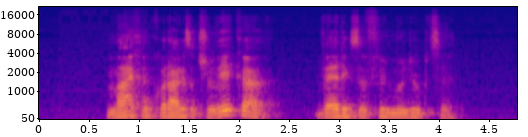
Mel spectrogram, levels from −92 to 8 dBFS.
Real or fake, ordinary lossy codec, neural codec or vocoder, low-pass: real; Opus, 16 kbps; none; 19.8 kHz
